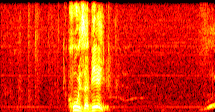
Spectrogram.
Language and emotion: Russian, angry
